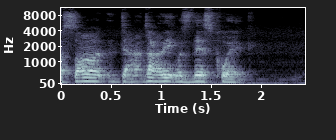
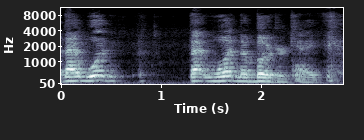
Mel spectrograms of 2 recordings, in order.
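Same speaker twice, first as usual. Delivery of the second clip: imitating Mom; 3 semitones higher, 9 dB louder than usual. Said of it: "she said".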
